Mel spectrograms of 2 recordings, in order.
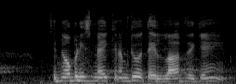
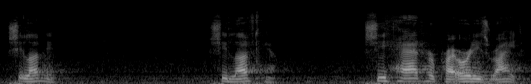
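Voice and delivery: sermon delivery; 3 semitones lower than usual. Acted. Pastor to congregation, earnest sermon voice. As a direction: preach it to the congregation. Preacher building a sermon point.

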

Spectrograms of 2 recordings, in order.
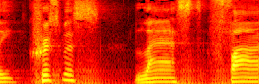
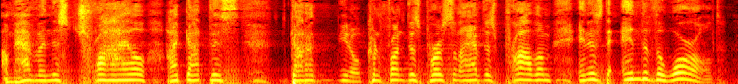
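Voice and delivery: mock panic; 6 semitones higher than usual.

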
